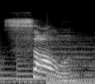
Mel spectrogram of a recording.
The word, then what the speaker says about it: sour: say it once more sour the r will be silent and the pronunciation of oh you will be saw it is not SAR and it is not Soul it is sour say it once more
